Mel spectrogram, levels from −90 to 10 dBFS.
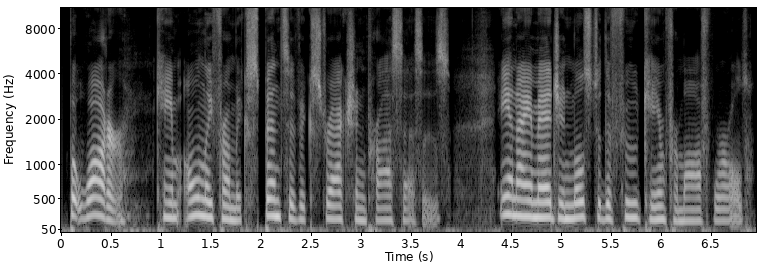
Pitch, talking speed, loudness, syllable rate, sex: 205 Hz, 155 wpm, -17 LUFS, 5.2 syllables/s, female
